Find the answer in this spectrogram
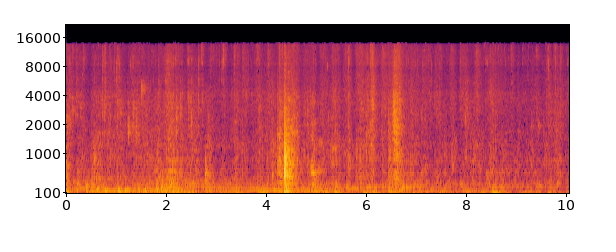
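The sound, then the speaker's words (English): Water pours steadily into a bowl of pancake batter, with a soft continuous splashing and a sharp clink of a utensil or dish about halfway through. No one speaks. “Making our pancake batter, adding some water.”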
